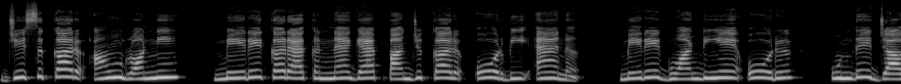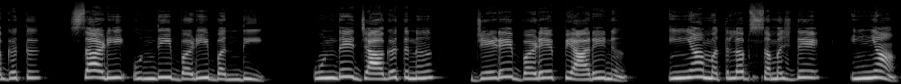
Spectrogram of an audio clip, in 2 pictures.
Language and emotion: Dogri, neutral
